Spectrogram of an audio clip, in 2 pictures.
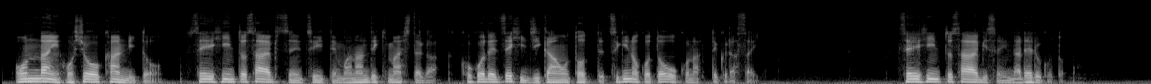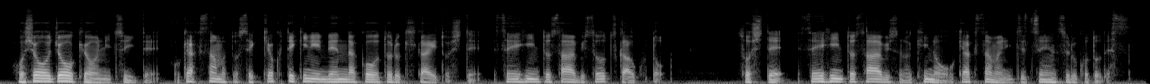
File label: JAPANESE; delltranslations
